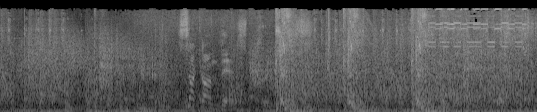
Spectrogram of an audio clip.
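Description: Electric lightning crackles and zaps.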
